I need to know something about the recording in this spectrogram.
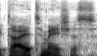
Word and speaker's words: diatomaceous: Diatomaceous.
